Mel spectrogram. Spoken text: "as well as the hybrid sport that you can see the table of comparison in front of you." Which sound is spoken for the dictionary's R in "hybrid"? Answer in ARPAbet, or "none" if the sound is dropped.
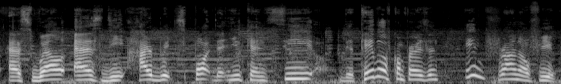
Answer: R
